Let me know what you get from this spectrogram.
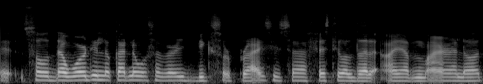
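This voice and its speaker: The speaker has a Spanish accent and talks at a fairly quick pace with flat, monotone intonation. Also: woman. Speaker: film director. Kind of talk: interview. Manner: halting.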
